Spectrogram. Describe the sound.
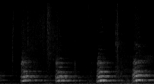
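A dog barks at the front door of a family house as a guest arrives: four loud, evenly spaced barks with no talk.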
